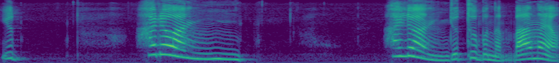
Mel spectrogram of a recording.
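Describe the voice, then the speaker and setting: A woman with a high voice speaks very slowly, her pitch swinging very widely, on a very clean recording with a silent background. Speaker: YouTuber. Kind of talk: personal vlog talk to camera.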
